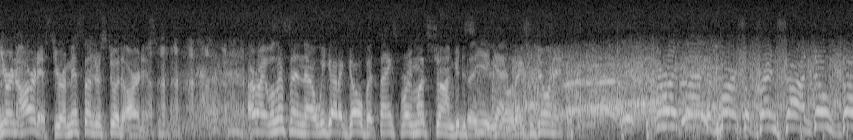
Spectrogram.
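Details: Adult male speaker; ordinary speech.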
